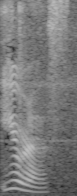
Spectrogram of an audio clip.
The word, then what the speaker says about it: heiress: academy start with vowels there are instances when H is a silent letter examples you still have an hour left and she is an heiress notice that in this sentences although H is a consonant we didn't use the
